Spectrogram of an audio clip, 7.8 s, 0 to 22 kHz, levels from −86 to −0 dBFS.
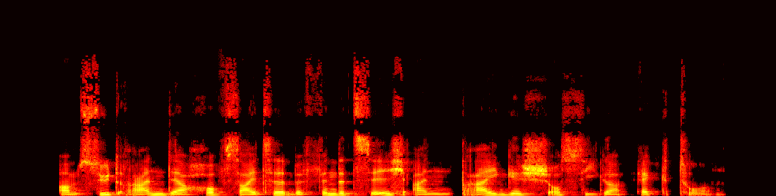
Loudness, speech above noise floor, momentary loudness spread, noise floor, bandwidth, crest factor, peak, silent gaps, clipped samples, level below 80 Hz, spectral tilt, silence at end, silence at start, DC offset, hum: -24 LUFS; over 66 dB; 11 LU; under -90 dBFS; 16 kHz; 22 dB; -4 dBFS; none; under 0.1%; -74 dBFS; -4 dB/octave; 0.55 s; 0.6 s; under 0.1%; none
